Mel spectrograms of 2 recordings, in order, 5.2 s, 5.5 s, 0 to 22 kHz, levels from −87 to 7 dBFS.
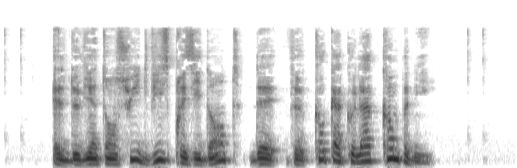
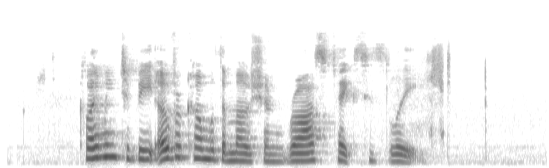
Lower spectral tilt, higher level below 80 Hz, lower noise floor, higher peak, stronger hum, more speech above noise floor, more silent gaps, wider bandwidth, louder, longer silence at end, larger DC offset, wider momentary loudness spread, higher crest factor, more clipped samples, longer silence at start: about the same, -6.5 dB/octave vs -5.5 dB/octave; first, -60 dBFS vs -88 dBFS; second, -59 dBFS vs -71 dBFS; first, -4 dBFS vs -16 dBFS; neither; about the same, 40 dB vs 38 dB; neither; first, 11.5 kHz vs 10 kHz; first, -19 LUFS vs -33 LUFS; second, 0.85 s vs 1 s; neither; second, 8 LU vs 17 LU; about the same, 16 dB vs 18 dB; neither; second, 0.55 s vs 0.85 s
